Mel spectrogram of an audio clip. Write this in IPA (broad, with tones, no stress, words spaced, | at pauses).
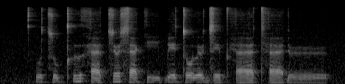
kʷʰɯ˨t͡su˨ kʼɯ˦hæ˨ t͡sø˦sæ˨kiː˨ ɓe˨ to˦lø˦˨d͡ze˨pʰæː˨˦ tʰæː˨ɗøː˨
